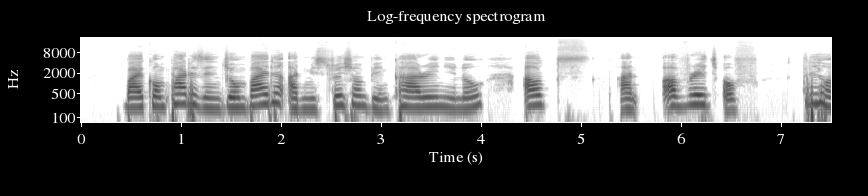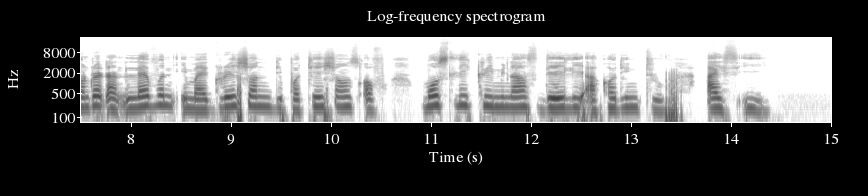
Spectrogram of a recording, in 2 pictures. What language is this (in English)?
Nigerian Pidgin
